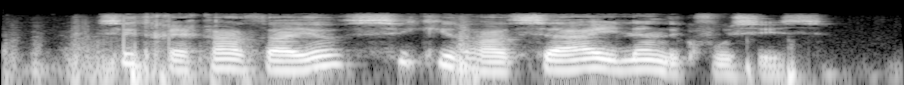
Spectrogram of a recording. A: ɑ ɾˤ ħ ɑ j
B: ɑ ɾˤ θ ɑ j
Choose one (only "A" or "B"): B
